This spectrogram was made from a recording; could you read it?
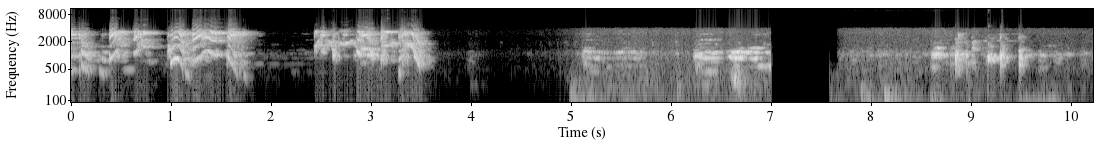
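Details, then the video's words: A pet Quaker (monk) parakeet practises words in its cage, talking in quick, raspy, speech-like phrases: three bursts at first, then softer chattering phrases after a pause, over a faint background hiss. "Talking parrot"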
